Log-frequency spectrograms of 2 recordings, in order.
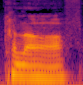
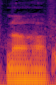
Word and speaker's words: Knopf: I don't know how to pronounce that. Knopf, Knopf.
